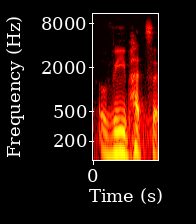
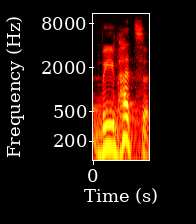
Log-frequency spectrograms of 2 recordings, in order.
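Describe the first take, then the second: First: The word begins with a v sound. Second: The word begins with a b sound. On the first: The speaker calls it wrong. "न की विभत्स" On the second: The speaker calls it right. "बीभत्स रस"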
